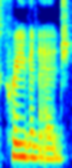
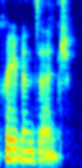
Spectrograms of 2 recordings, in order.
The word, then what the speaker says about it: Craven Edge: craving more oh and it's Craven Edge not Craven's Edge that's the one thing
